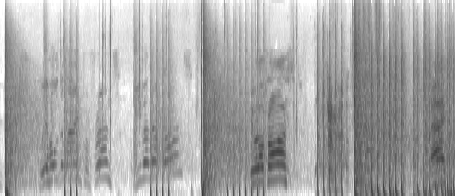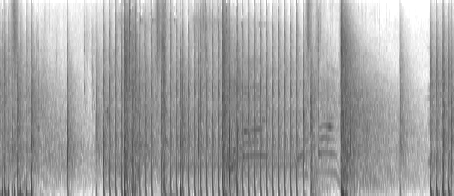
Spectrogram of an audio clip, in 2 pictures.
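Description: A rifle fires loud shots that echo away outdoors.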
